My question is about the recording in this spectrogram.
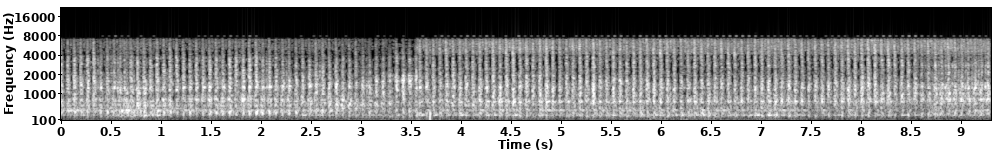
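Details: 2000 Saturn LS2 engine with a fast, even ticking knock about three to four per second over a thin idle; internal engine knock that appeared suddenly.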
